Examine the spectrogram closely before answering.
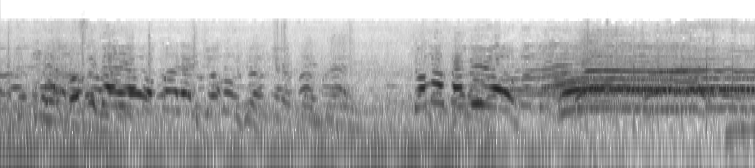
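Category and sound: crowd, crowd cheering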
